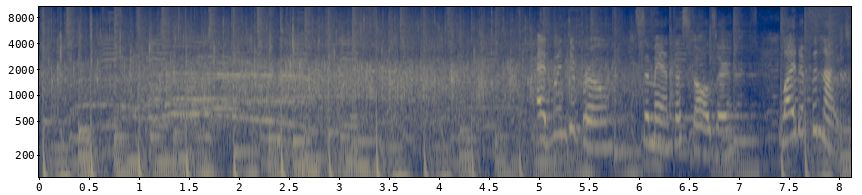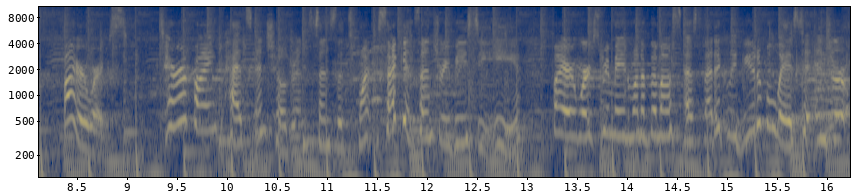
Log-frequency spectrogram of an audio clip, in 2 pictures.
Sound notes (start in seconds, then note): 0.0 crowd cheering and applauding; 0.1 upbeat music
